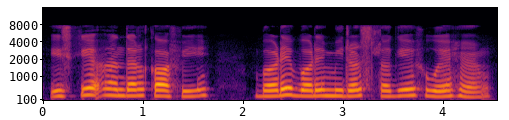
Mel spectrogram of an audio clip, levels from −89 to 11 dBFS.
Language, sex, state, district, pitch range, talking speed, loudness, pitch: Hindi, male, Bihar, Patna, 215-240 Hz, 105 wpm, -16 LUFS, 225 Hz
